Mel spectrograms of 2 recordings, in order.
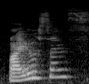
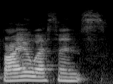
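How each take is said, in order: First: The name is said with three syllables. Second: The name is said with four syllables. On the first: The speaker calls it right. "How do you say that? Biosense?" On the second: The speaker calls it wrong. "I've always called it Bioessence, and that is that is obviously wrong"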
